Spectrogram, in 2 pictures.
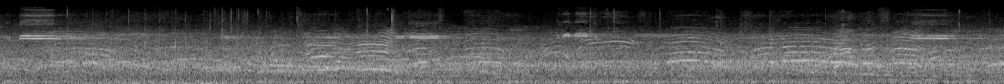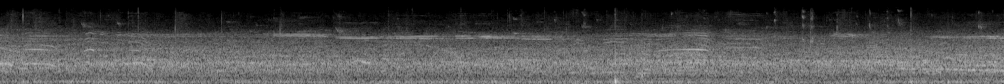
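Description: A large crowd murmurs and chatters in a big echoing hall.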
